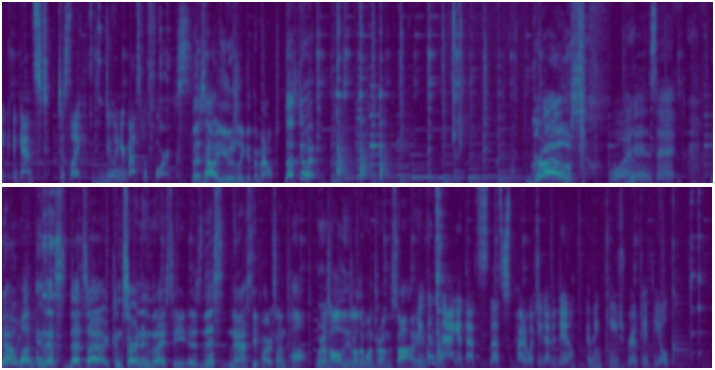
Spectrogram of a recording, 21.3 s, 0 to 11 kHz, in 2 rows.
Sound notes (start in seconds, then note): 5.3 light music; 6.5 eggs clinking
